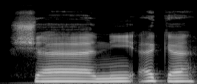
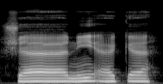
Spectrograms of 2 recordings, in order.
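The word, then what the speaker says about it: شانئك: کو پڑھوں گا۔ خلائف، شانئک، شانئک، شانئک، آپ دیکھیے اس کا تلفظ میں حمزہ کر رہا ہوں کیونکہ یہ حمزہ کے اوپر فتحہ ہے یعنی زبر ہے، تو اس کا تلفظ شانئک، میں یا نہیں تلفظ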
